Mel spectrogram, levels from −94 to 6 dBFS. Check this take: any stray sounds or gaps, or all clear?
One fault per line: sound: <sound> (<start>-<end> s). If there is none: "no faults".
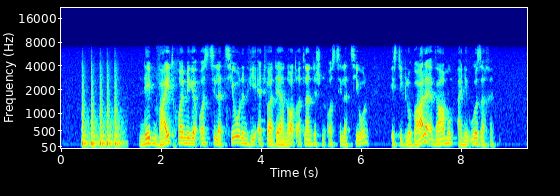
sound: thud (0.4-1.4 s)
